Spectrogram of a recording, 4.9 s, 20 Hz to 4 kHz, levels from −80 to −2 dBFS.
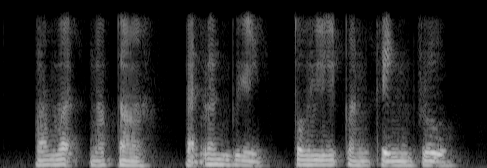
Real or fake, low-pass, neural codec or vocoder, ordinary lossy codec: fake; 3.6 kHz; codec, 16 kHz, 1 kbps, FreqCodec, smaller model; none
